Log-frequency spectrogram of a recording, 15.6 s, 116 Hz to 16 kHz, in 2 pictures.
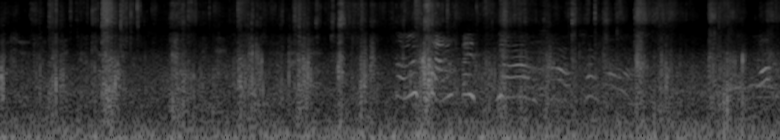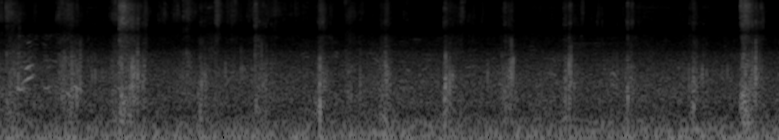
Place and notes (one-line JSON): {"title": "Xinsheng Park - Taipei EXPO Park - Walk", "date": "2014-02-16 20:47:00", "description": "迷宮花園, Traffic Sound, Binaural recordings, Zoom H4n+ Soundman OKM II", "latitude": "25.07", "longitude": "121.53", "timezone": "Asia/Taipei"}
